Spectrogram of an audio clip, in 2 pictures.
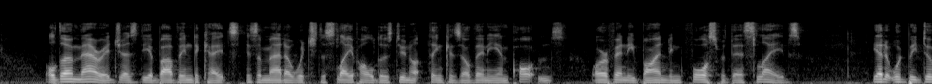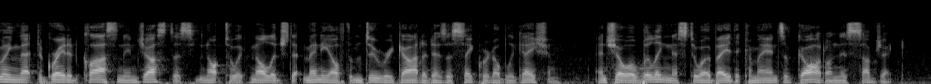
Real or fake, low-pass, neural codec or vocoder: fake; 7.2 kHz; codec, 16 kHz, 4 kbps, X-Codec, HuBERT features, trained on balanced general audio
